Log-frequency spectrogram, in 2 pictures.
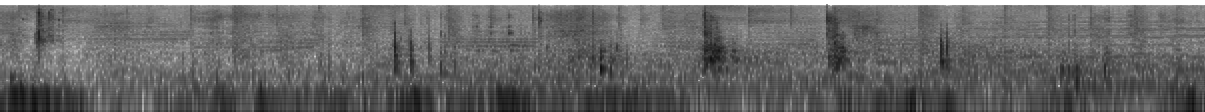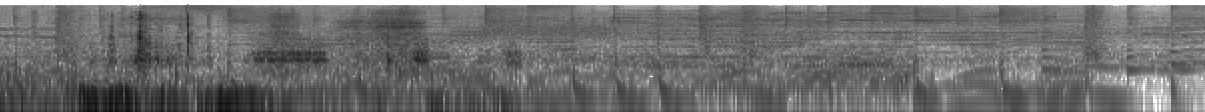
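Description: Background music with a scatter of clicks and a few dull thumps as a wooden riser board is handled and set against a miter saw's fence. The saw itself is not running.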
